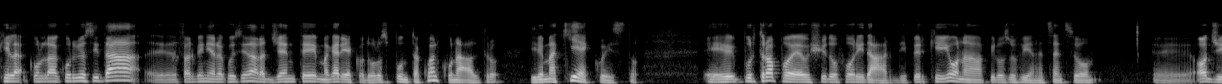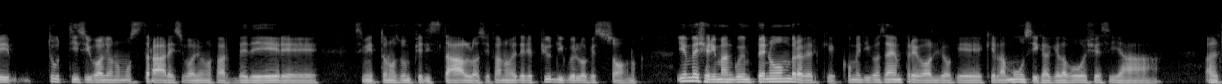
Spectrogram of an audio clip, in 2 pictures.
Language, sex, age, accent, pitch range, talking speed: Italian, male, 30-49, native, 95-115 Hz, 195 wpm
